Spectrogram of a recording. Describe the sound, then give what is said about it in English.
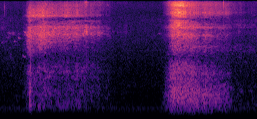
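Nasal breathing through a single nostril during an alternate-nostril breathing exercise: two long, airy, hissing breaths separated by a short quiet pause, soft and close, with no talking. “close it on one of the nostrils and sound really funny. And then we'll do an inhale in and an exhale out the same nostril. And then switch.”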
